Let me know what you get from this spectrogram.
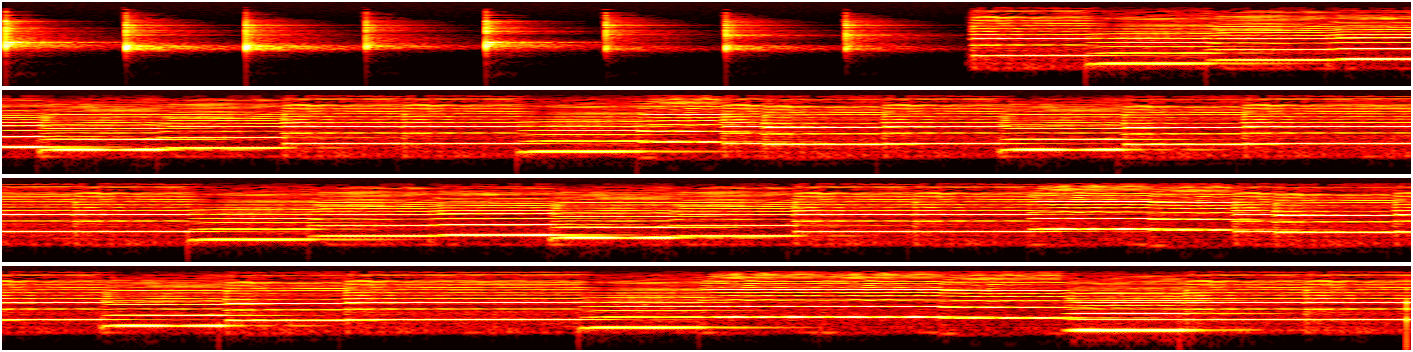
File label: deep love, Violin Flute Duet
